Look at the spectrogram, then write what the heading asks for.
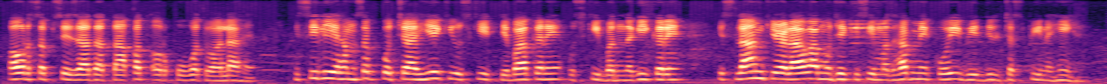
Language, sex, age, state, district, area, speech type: Urdu, male, 18-30, Bihar, Purnia, rural, spontaneous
